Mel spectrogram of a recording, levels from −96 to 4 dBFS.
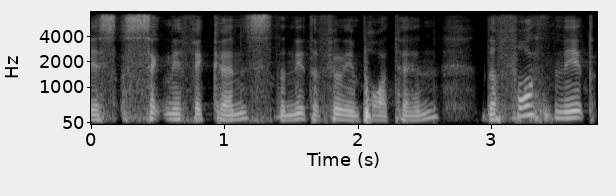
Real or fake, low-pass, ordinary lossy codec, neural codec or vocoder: real; 7.2 kHz; AAC, 48 kbps; none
